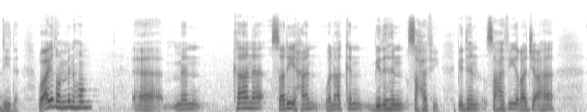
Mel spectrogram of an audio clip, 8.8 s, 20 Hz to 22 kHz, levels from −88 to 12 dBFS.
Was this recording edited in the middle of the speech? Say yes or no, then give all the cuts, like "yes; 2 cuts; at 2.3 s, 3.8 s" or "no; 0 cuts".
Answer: no; 0 cuts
